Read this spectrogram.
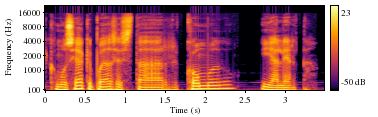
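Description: A man narrating a scripted guided meditation in a measured, instructive way, pausing between phrases. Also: medium pitch, dry recording, faint music behind.

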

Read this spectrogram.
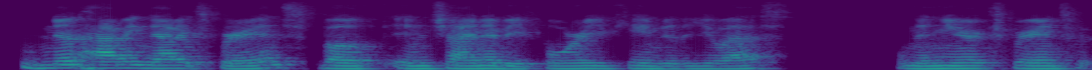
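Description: A man's voice: medium pitch, darkish tone. A man hosting an interview, asking long questions that he often restarts partway through. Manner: halting, restarts his questions. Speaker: interview host. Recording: roomy, dull lo-fi sound.

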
